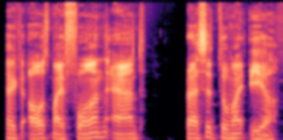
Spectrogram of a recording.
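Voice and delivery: ordinary talk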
